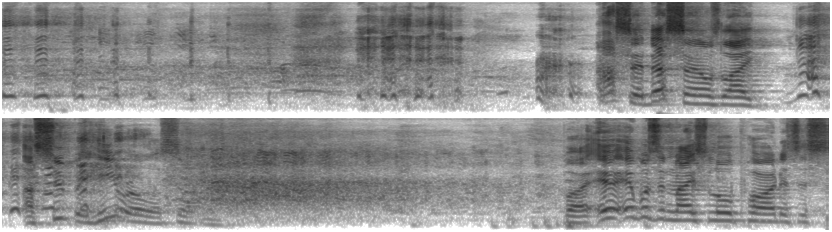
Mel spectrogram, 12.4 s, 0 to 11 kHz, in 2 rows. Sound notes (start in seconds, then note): 0.0 audience laughs; 0.0 laughs; 8.2 audience laughs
